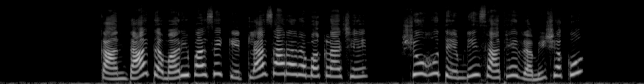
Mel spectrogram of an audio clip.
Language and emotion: Gujarati, happy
